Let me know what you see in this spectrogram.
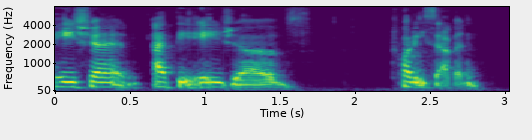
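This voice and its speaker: A woman's bright, sharp voice with vocal fry and an American accent, at a moderate pace. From New Jersey. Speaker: nurse and patient advocate. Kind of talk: interview, personal story.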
